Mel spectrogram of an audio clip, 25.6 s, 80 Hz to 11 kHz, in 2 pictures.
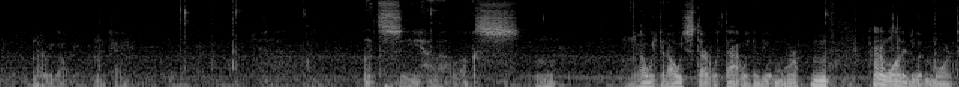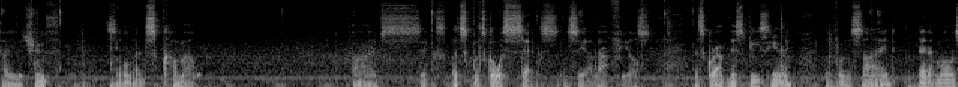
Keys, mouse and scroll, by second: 3.1-5.0 middle drag, 5.1 a, 5.7-7.8 middle drag, 11.8 KP_3, 13.5-15.2 right drag, 14.1 KP_3, 17.4-18.4 drag, 19.7 Tab, 22.0-23.1 right drag, 23.1 KP_3, 23.8 Tab, 24.8 a.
